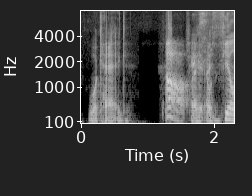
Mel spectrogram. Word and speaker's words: WCAG: So that acronym is pronounced WCAG.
